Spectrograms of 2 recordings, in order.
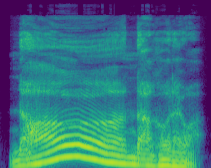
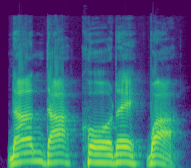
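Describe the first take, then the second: First: The first syllable nan is hit harder. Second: All syllables are even, like a machine gun. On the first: The speaker calls it right. "it sounds like you're kind of hitting the nan" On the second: The speaker calls it wrong. "it's like a machine gun. Do do do do do"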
